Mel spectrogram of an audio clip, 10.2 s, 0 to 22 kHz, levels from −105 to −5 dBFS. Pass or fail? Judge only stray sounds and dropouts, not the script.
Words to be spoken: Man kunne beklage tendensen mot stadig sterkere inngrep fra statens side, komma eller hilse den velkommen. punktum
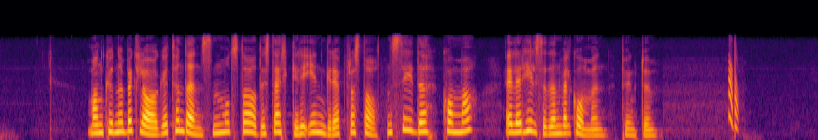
fail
